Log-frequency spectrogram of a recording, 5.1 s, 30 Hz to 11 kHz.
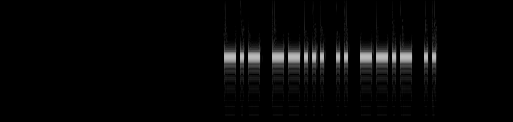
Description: Morse code, heard as a keyed tone, about 29 wpm, 700 Hz. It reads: K7IQI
